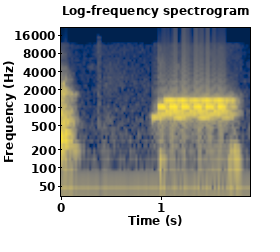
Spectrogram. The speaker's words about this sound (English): That sounds very much like an old-fashioned phone.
